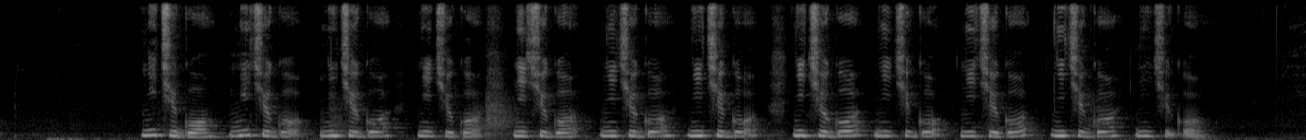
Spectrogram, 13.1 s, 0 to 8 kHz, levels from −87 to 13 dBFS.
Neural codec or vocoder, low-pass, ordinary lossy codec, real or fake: none; none; none; real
